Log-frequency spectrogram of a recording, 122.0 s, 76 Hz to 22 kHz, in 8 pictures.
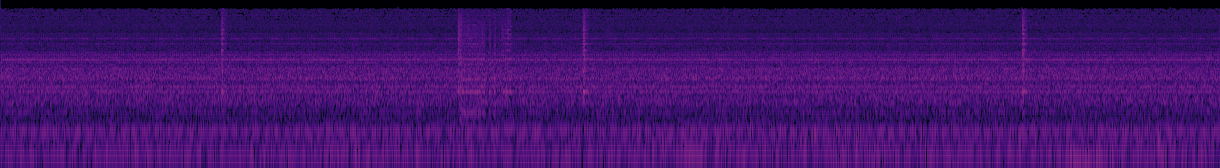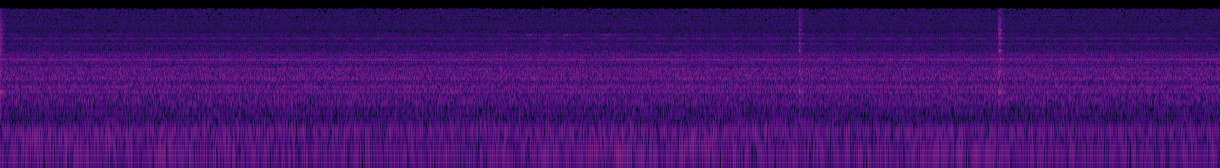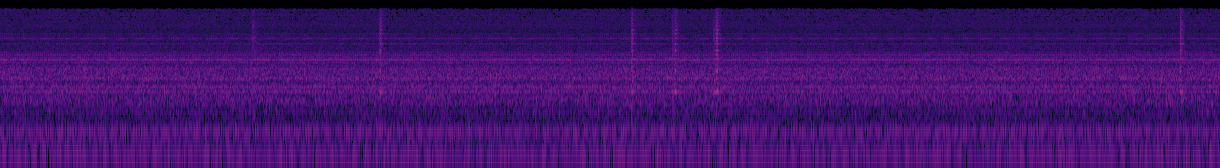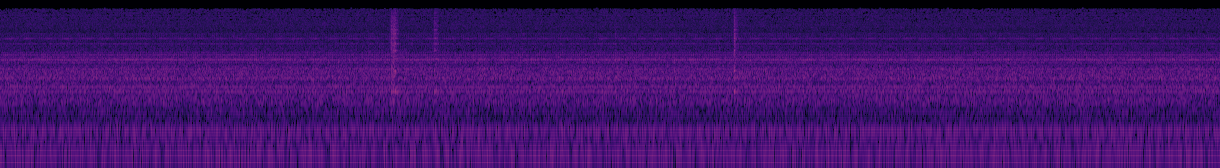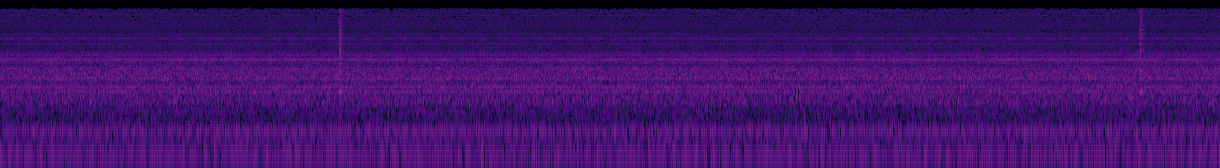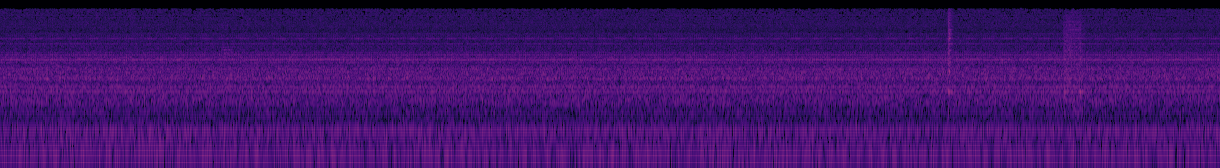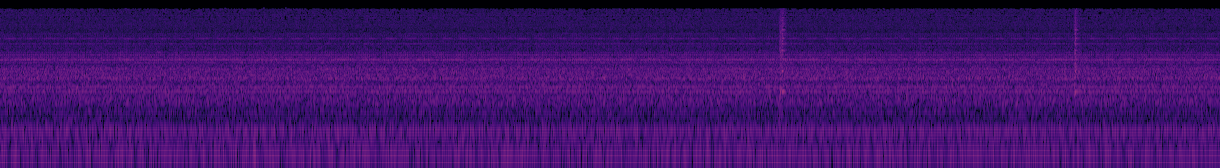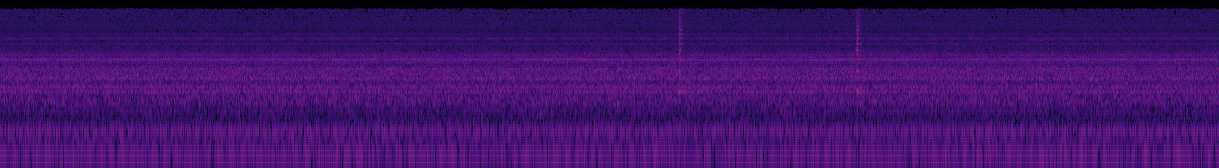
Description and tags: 001 - CPU Fan 1.L
This is the noise of my PC AMD FX6300 in normal work load.
air-conditioning, ventilator, computer, fan, CPU, noise, ventilation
